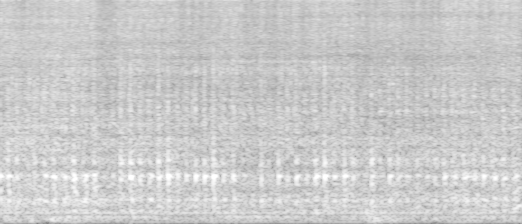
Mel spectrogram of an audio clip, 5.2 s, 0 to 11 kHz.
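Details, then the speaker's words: Honda Accord V6 (3.0 or 3.5) at idle with a bad alternator: fast rough ticking rattle with a ringing whir, like a timing belt flapping inside the cover; cured by a new alternator. "So that right there, that's what the Honda with the bad alternator was sounding like, and this is what it sounded like afterwards with a new alternator."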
